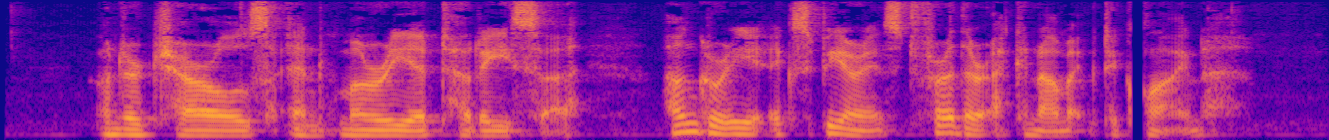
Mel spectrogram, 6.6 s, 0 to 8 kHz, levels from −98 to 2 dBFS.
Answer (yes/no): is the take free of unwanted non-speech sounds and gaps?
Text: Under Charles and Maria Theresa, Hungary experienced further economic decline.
no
